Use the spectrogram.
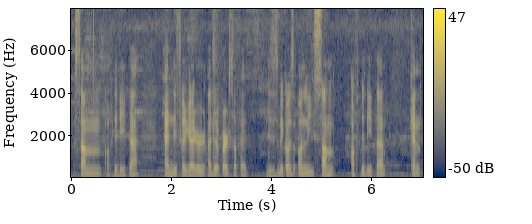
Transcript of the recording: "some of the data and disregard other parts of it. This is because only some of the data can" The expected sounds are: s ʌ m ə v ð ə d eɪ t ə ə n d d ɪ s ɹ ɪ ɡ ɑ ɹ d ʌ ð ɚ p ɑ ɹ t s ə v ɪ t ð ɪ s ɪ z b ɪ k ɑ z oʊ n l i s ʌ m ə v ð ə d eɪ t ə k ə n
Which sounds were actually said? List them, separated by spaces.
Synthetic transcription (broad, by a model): s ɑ m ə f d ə d eɪ t ə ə n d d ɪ s ɹ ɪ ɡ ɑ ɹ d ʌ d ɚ p ɑ ɹ t s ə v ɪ t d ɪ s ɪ s b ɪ k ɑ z oʊ n l i s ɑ m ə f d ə d eɪ t ə k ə n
